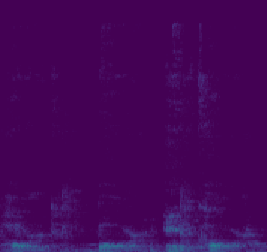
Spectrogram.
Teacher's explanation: British English was rhotic, meaning they pronounced the R in words like hard, bar, and car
